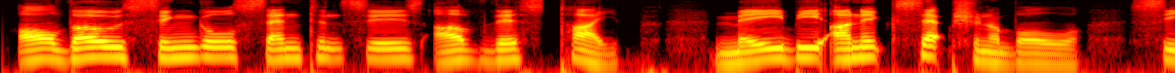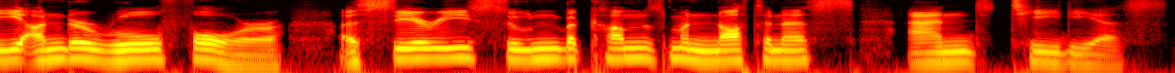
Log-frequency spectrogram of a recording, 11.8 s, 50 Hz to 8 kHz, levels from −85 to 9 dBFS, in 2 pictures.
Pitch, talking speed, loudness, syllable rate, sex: 125 Hz, 100 wpm, -21 LUFS, 3.5 syllables/s, male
